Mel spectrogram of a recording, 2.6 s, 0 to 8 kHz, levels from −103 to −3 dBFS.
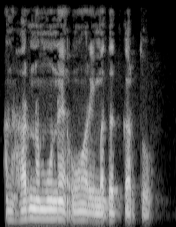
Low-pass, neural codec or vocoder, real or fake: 7.2 kHz; vocoder, 24 kHz, 100 mel bands, Vocos; fake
